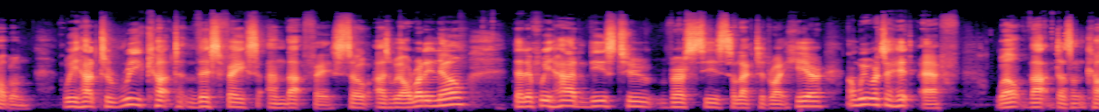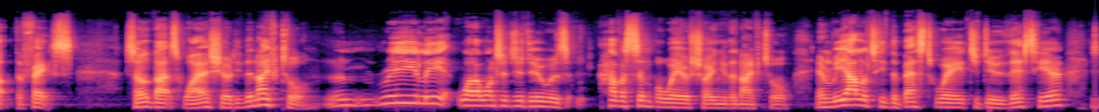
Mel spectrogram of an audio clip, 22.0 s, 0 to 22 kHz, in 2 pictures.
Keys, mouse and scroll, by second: 0.1 scroll down 1, 0.8 middle click, 6.9 shift+click, 9.9 f, 10.0 3, 12.0 ctrl+z, 12.5 ctrl+z, 13.1 ctrl+z, 14.3 scroll up 1, 15.5 shift+middle click, 21.4 shift+middle click.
